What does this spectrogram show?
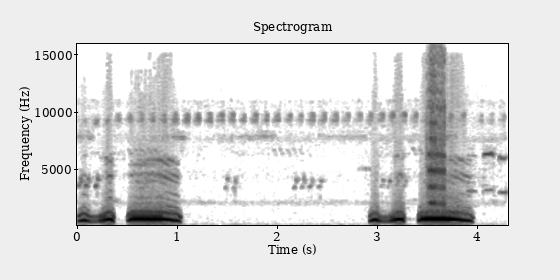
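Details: Decoy spotted dove cooing to lure wild doves: two low, hoarse coo phrases about three seconds apart, each a short double note followed by a longer, steady, slightly falling coo. The background is quiet.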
